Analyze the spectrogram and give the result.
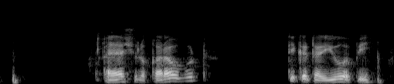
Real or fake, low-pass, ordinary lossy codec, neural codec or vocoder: real; 5.4 kHz; AAC, 48 kbps; none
